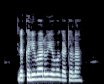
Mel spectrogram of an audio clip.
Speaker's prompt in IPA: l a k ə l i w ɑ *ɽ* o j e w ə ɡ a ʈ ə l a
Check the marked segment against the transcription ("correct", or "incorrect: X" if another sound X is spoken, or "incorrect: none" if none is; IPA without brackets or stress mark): incorrect: l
